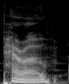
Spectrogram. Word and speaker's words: Perrault: And it comes from a book bought by Charles, I'm going to say that's pronounced Perrault, 1697, in a book called Histoire au Conte de Temps Passé. – That was good.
